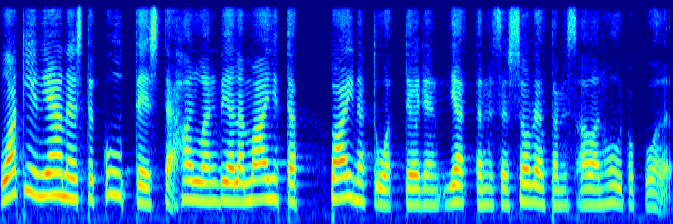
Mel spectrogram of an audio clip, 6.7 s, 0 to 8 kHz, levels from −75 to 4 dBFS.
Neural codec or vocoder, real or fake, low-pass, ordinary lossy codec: codec, 16 kHz, 0.5 kbps, FunCodec, trained on Chinese and English, 25 frames a second; fake; 7.2 kHz; none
